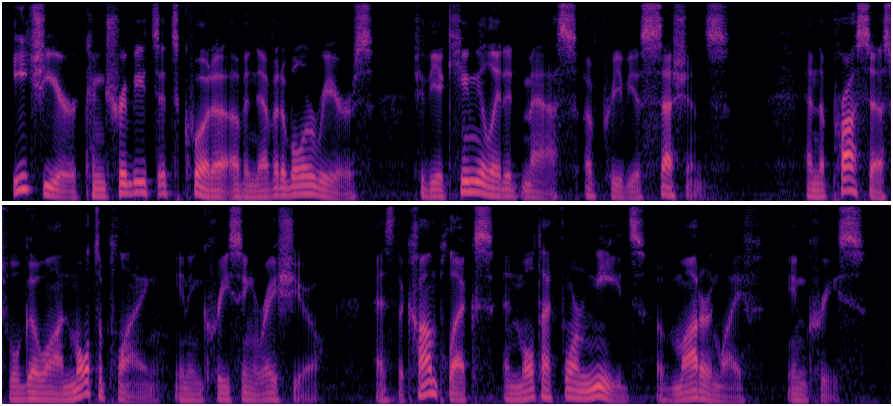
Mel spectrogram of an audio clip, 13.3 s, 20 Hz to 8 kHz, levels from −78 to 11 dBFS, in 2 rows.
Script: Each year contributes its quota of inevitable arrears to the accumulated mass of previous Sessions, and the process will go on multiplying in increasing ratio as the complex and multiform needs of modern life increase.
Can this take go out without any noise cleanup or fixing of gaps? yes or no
yes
